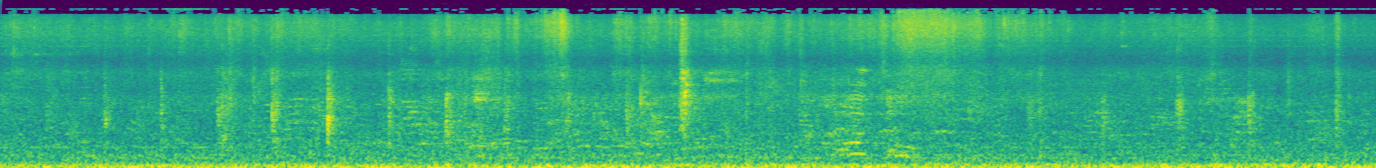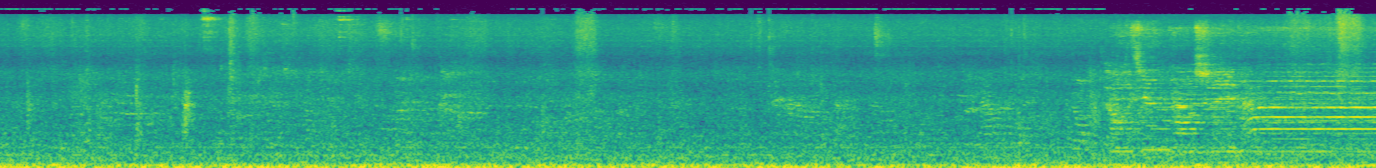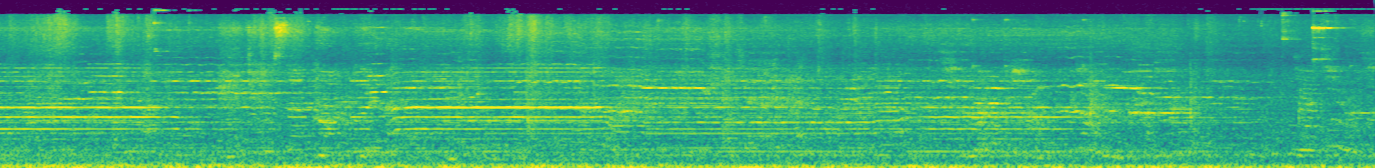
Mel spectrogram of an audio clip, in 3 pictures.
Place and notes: Minquan West Road - in the MRT Station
